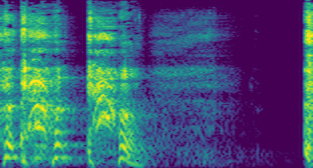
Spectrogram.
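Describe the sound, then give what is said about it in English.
A person coughs as filming begins: two harsh coughs in quick succession, followed by a raspy trailing breath, then a brief burst at the very end. Loud, with no talking. “And of course, I start coughing soon as we film.”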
